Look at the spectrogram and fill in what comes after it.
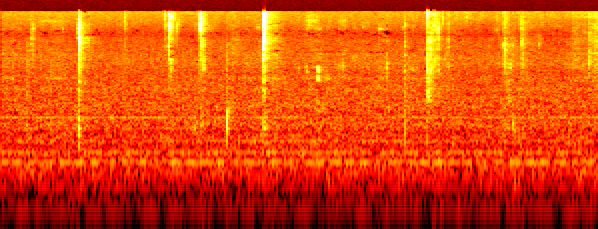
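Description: A person chewing a mouthful of taco, with scattered faint crunches and mouth clicks over a low steady hum.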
